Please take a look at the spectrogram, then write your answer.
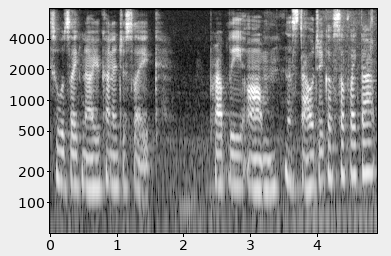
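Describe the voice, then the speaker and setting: A woman's vocal fry at a moderate pace, with ordinary pitch variation, very even loudness and audible room echo. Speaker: tarot reader. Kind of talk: tarot reading monologue. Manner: casual, filler-heavy.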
